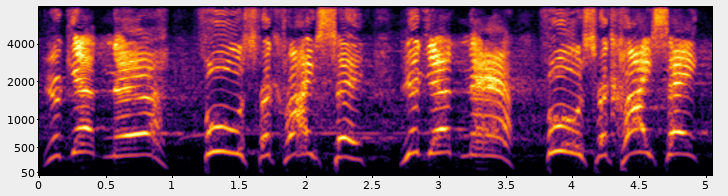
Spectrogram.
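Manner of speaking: shouted call to the crowd; preacher teasing the congregation; preaching. Acted. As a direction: egg them on, preacher style.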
